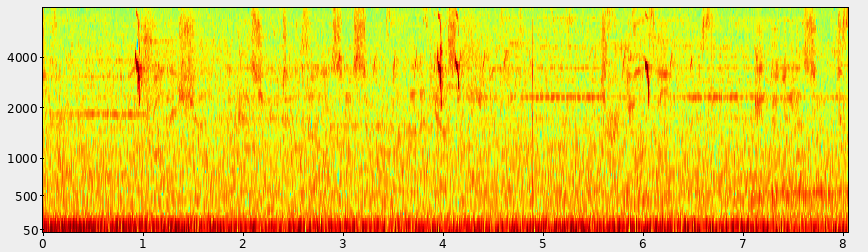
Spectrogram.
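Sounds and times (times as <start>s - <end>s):
steady low rumbling noise: 0.0s - 8.0s
wild bird chirping: 0.0s - 8.0s.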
